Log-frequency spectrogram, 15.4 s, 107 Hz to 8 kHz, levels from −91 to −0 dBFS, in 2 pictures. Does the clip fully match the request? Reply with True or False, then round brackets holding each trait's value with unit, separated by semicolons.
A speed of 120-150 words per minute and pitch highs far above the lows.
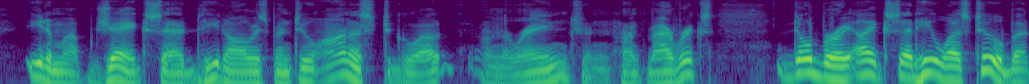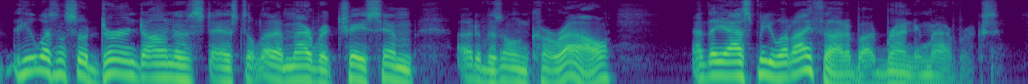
False (200 wpm; 7.9 semitones)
